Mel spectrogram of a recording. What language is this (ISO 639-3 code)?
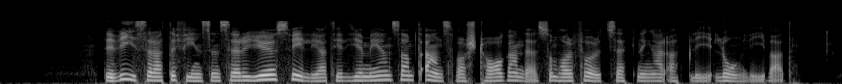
swe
